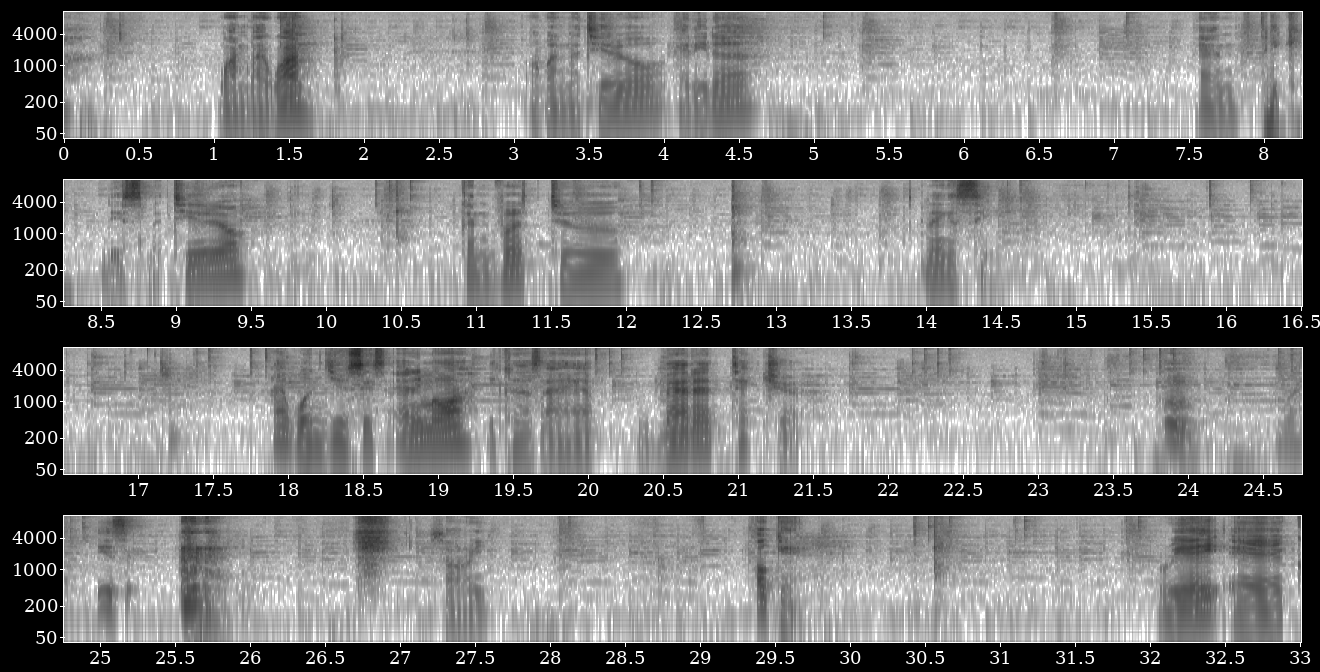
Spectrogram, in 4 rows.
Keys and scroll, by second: 2.6 m, 18.5 Delete.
